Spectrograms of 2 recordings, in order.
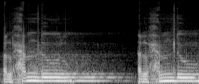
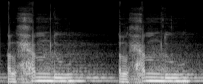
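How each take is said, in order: The two takes are said the same way.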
